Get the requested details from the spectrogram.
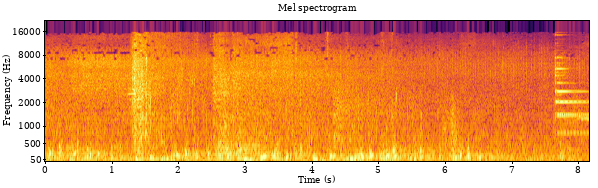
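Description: Steam hisses loudly.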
